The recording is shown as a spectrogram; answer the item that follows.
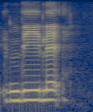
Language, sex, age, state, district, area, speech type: Malayalam, female, 45-60, Kerala, Wayanad, rural, spontaneous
